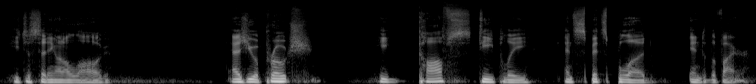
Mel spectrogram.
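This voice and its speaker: A man acting as game master, narrating a story in the second person in an informal, halting, self-correcting way. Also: on the low side, mellow.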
